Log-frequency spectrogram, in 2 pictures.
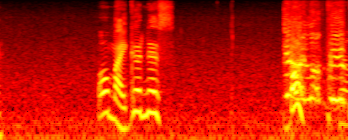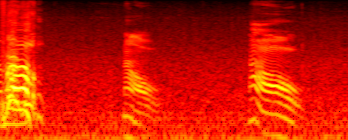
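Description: A young man speaks casually, close to a microphone.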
